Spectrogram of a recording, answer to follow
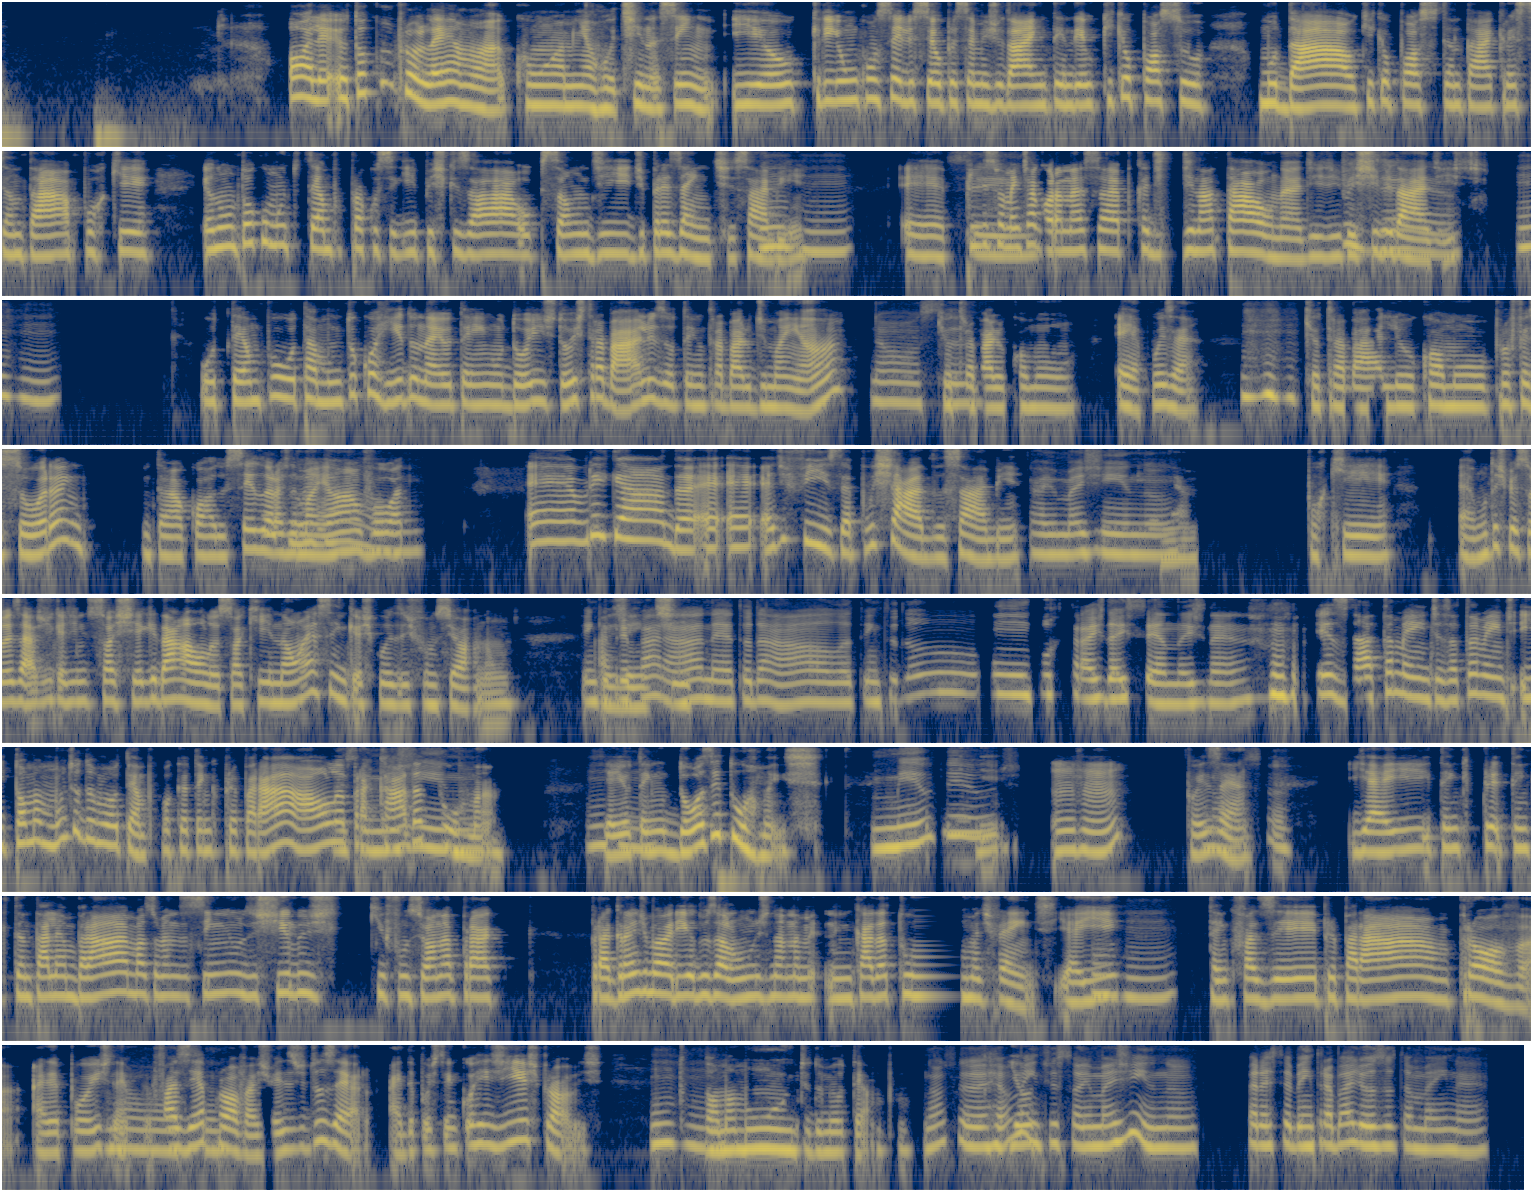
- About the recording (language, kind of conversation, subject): Portuguese, advice, Como posso encontrar boas opções de presentes ou roupas sem ter tempo para pesquisar?
- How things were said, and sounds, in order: tapping; static; chuckle; distorted speech; chuckle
